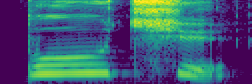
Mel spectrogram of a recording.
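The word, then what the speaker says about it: 不去: So cui, and then Bùqù. It's technically speaking, bu is the fourth tone, but when it's followed by another fourth tone, it turns to the second tone. So you're going to go Bùqù.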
